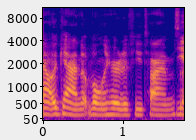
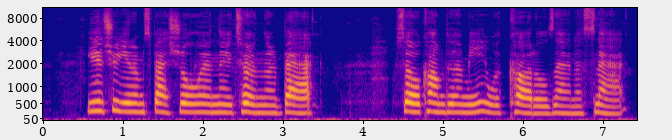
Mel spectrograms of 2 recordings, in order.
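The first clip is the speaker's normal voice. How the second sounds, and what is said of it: Singing in a baby voice. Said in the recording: “I'm not the best singer, so I'm going to do it in a baby voice instead... let's see if I can baby voice.”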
